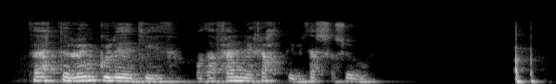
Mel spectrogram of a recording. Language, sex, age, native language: Icelandic, male, 60-69, Icelandic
